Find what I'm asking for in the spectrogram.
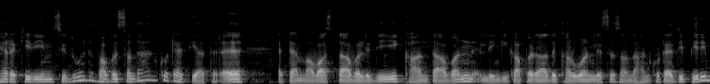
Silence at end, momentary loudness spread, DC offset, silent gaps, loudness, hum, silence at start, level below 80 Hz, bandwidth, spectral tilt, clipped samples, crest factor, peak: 0 s; 6 LU; under 0.1%; none; -30 LUFS; none; 0 s; -64 dBFS; 15.5 kHz; -7.5 dB/octave; under 0.1%; 18 dB; -10 dBFS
